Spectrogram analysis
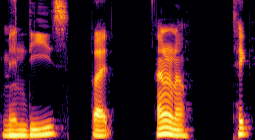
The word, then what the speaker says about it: Mendes: correcting you because yet Mendes as a that's more of like a Spanish pronunciation of those letters together in that order and I don't know if the British pronunciation is more like Mindy's but I don't know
